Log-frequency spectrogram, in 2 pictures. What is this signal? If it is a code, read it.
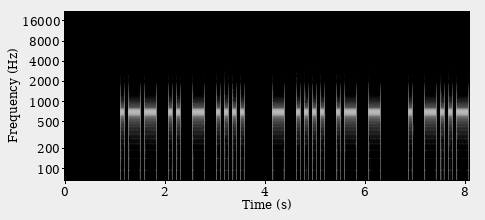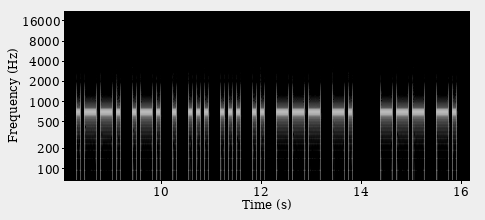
Morse code, heard as a keyed tone, about 15 wpm, 700 Hz. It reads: WITH THAT EXPRESSION ON
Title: Sentences from Top 1200 Words 15wpm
